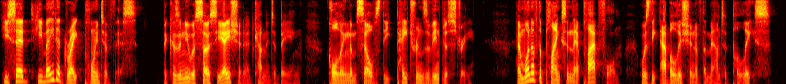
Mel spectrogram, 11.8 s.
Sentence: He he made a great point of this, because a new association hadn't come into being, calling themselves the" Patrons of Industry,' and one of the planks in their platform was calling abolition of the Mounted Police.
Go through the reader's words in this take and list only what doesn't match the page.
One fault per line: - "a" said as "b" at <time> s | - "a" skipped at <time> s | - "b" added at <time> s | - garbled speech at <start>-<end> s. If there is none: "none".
- "said" added at 0.1 s
- "hadn't" said as "had" at 3.6 s
- "calling" said as "the" at 9.8 s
